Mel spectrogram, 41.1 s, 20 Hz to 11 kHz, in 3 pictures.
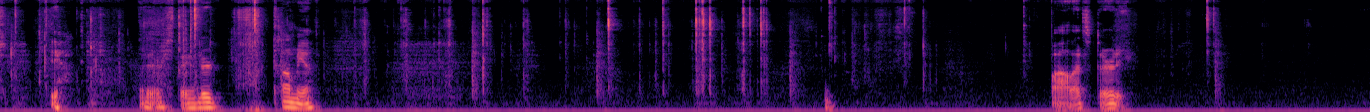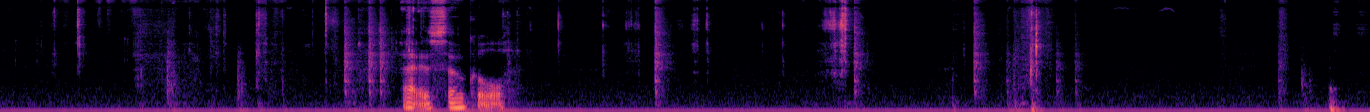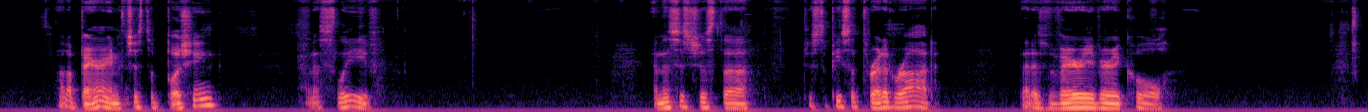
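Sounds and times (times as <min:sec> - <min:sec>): clicks and scrapes of small parts: 0:00.0 - 0:10.4, 0:11.4 - 0:13.2, 0:13.8 - 0:17.8, 0:18.8 - 0:22.5, 0:31.4 - 0:32.3, 0:40.6 - 0:41.0.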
